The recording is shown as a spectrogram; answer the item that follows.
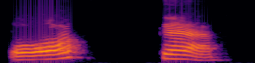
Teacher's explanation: قاف زبان کی جڑ لگے گی نرم تالو کو تو یہ موٹی آواز میں قاف ادا ہوگا، اور کیف جو ہے یہ باریک آواز کے ساتھ ہے، اور یہ زبان کی جڑ آپ کے سخت تالو کو لگے گی تو یہ زبان جو ہے نا کیف ادا ہوگا۔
